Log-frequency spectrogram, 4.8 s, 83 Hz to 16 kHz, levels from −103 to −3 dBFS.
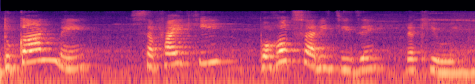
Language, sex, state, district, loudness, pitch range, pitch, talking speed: Hindi, female, Madhya Pradesh, Dhar, -20 LUFS, 210-320 Hz, 245 Hz, 115 wpm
